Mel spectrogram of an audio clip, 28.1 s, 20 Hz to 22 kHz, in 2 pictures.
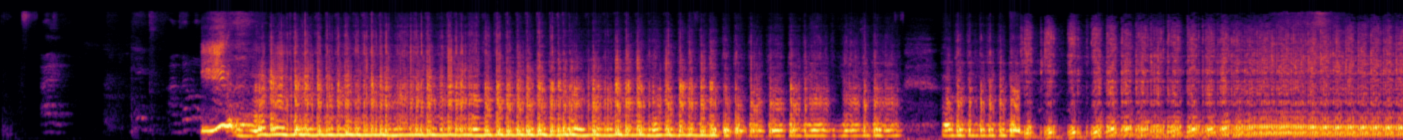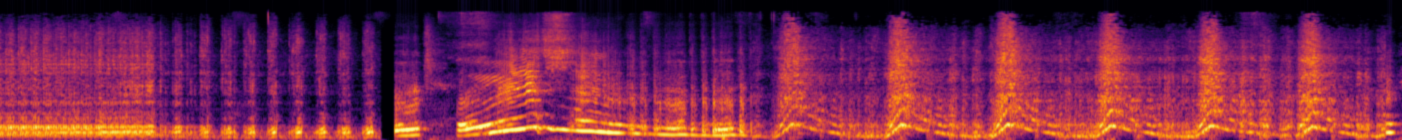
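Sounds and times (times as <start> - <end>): toy engine sound effect: 18.0 - 22.4.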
